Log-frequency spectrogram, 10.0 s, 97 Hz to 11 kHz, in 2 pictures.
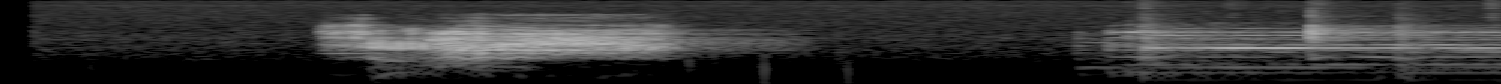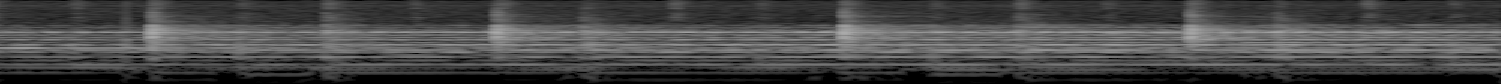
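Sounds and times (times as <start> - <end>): lion roaring: 1.1 - 2.5.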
